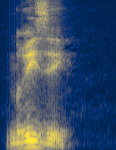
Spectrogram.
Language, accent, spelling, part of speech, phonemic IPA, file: French, France, brisées, verb, /bʁi.ze/, LL-Q150 (fra)-brisées.wav
- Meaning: feminine plural of brisé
